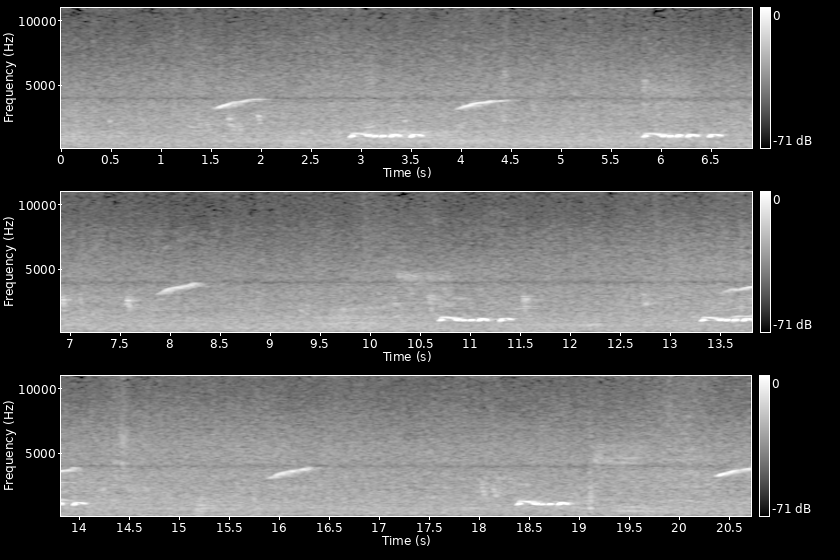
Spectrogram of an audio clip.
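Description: Birds calling repeatedly: a short rising whistle and a quick burst of three or four lower hooting notes, each recurring every two to three seconds.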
